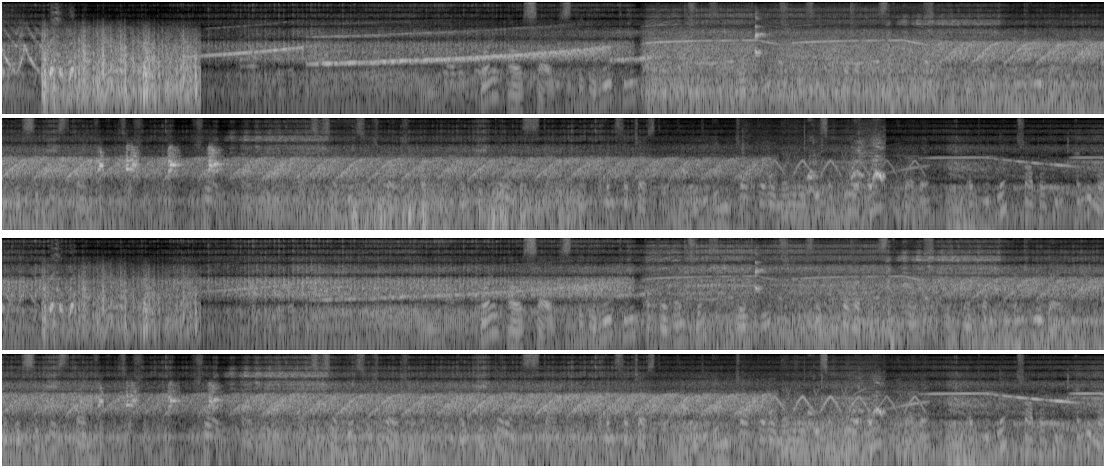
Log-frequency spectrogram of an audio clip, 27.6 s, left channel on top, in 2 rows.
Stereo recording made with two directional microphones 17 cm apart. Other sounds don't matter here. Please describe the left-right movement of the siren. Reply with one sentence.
In this clip you hear the siren move to the right.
